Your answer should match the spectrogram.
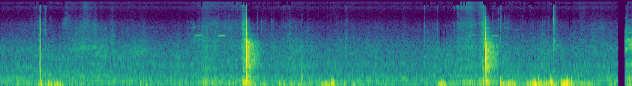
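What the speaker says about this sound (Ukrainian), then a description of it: "Тепер беремо е, цю скибочку і ріжемо його так, як вам подобається" A knife cuts through a watermelon slice: a handful of quiet, separate chopping knocks spaced irregularly, with soft rustling between them and no talking.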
